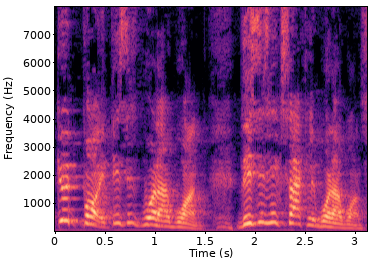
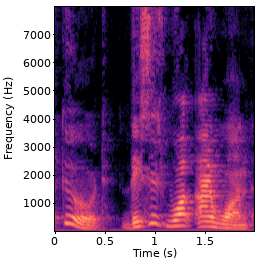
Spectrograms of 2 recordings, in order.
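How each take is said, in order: First: High, bright-spirited praise with a laugh; more emotional praise. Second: Soft, settled praise, softer than the talk; calm praise. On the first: Trainer praising dog that came when called, much higher excited praise. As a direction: cheer the dog on as he comes. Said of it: "I show a little bit more emotions". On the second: Trainer releasing his grip on the calmed dog, calm soft praise. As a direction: reward the now-calm dog quietly. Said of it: "my emotions are very calm". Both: Shown as a demonstration.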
